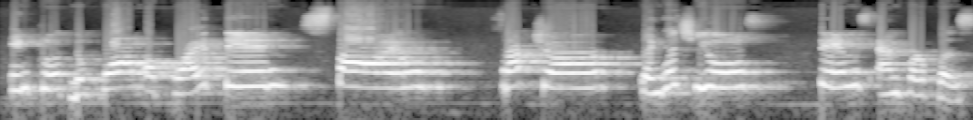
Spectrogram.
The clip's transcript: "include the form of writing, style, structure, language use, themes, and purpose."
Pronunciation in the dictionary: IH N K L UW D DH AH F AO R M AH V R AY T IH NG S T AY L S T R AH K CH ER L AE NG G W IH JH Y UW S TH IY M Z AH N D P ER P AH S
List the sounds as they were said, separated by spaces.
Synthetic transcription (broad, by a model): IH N K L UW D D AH F AO R M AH F R AY T IH NG S T AY L S T R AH K CH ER L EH NG G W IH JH Y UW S T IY M S AH N D P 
